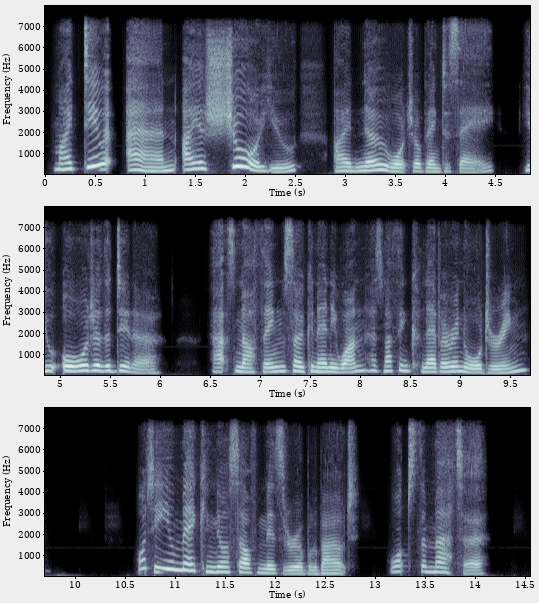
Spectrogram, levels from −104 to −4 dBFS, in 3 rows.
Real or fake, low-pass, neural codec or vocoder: fake; 7.2 kHz; codec, 16 kHz, 0.5 kbps, X-Codec, HuBERT features, trained on LibriSpeech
